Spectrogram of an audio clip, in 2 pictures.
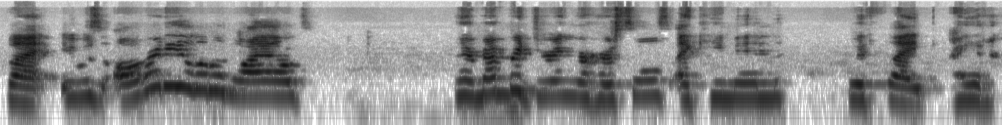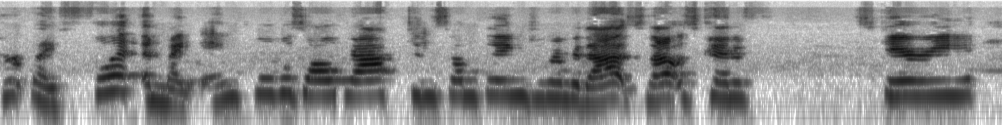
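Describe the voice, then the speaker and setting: A young woman in a cast reunion telling a story in a casual, animated way, with plenty of "like" and "um". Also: sits high, no room sound, low-quality recording. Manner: animated, with many fillers. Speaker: cast member.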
